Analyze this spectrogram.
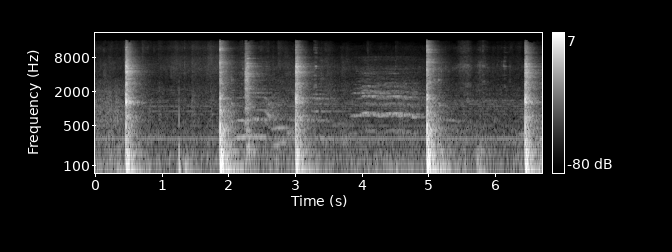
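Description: Meat cleaver chopping chicken pieces on a thick round wooden chopping block: about six hard, unevenly spaced chops, with a lighter knock between the first two.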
